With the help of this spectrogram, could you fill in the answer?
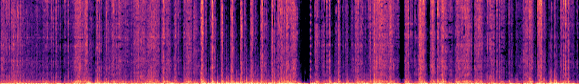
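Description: Fingertips and nails of both hands rapidly scratch a hollow metal mesh microphone grille. The result is a loud, dense, boomy rumble of fast scratching bursts, heavy in the lows, with a brief drop near the middle before it continues.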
